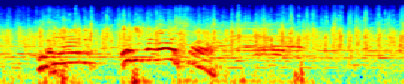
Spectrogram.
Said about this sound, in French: Applaudissez-vous vous-même! Applaudissez-vous vous-même! Tournez-vous, applaudissez-vous!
